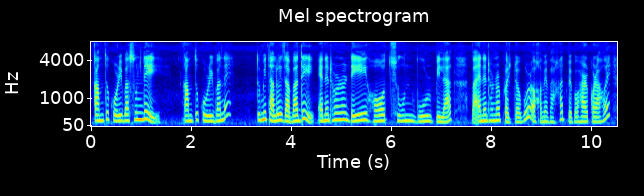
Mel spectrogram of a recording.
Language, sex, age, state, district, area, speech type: Assamese, female, 30-45, Assam, Dibrugarh, rural, spontaneous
